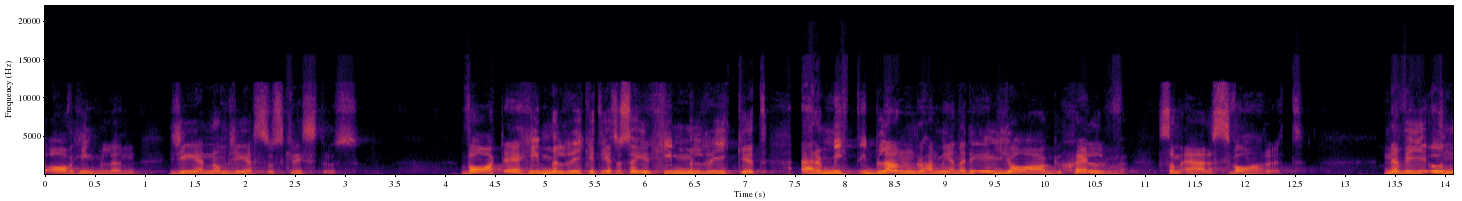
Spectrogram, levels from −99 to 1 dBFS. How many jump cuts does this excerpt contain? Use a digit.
1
